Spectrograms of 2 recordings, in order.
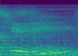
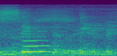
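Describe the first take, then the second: First: "silly" with both syllables equally long; evenly weighted "silly". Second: "silly" with a long first syllable, short second; slow, stretched "silly"; long then short. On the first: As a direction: say "silly" without a long-short contrast. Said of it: "It's not silly". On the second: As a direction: hold "sil", then drop quickly to "ly". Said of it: "go short as long". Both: Shown as a demonstration.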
